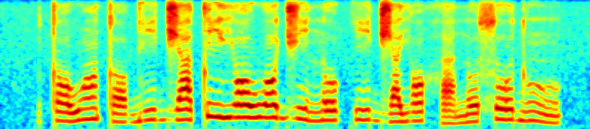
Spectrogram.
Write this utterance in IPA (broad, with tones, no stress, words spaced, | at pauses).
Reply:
tɔ˨wɔ̃˧ tɔ˨ɡi˨˦ d͡ʒa˧ti˦ jɔ˦wɔ˦d͡ʒi˦˨ no˧ki˧ d͡ʒa˧jɔ˧ha˨no˨˦ so˦dũ˦˨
